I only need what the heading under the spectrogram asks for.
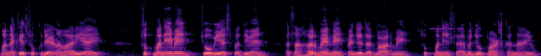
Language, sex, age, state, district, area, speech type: Sindhi, female, 60+, Rajasthan, Ajmer, urban, spontaneous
